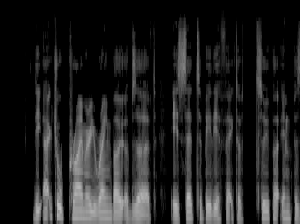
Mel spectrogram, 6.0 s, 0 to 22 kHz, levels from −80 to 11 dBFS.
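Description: Nothing technically wrong turns up anywhere in this speech recording, so there's no fault to point to and no time or cause to give.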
